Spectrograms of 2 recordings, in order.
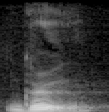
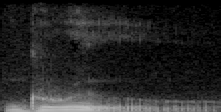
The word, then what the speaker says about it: grew: case is two things the pronunciation of the past grew because many people in spain many of you say no gru second many of you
